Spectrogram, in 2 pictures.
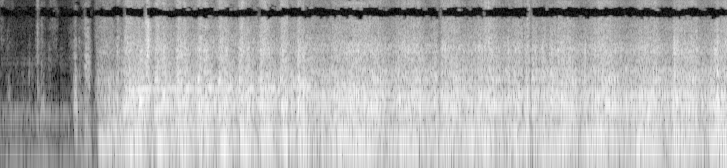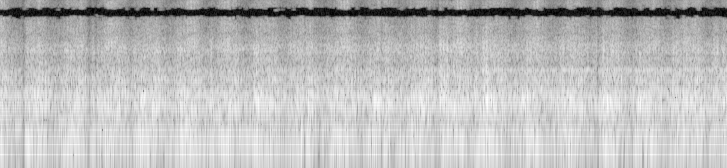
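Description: An embroidery machine stitches with a fast, steady rattling hum.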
